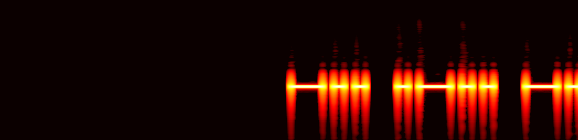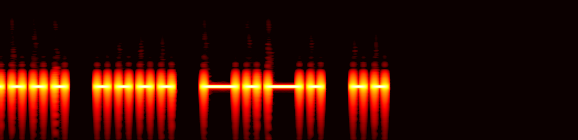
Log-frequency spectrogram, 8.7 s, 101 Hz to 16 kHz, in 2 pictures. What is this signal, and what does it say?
Morse code, heard as a keyed tone, about 16 wpm, 700 Hz. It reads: DL6HCI
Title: DXCC-100 Call Signs - 6 Characters - Repeated 3x - 15wpm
